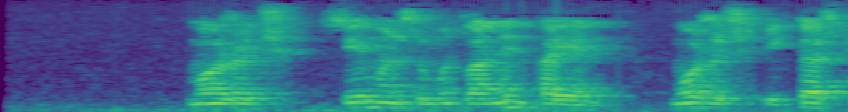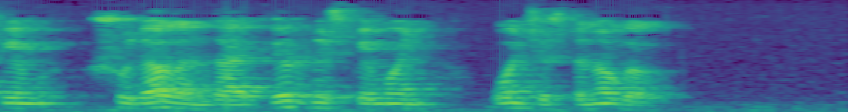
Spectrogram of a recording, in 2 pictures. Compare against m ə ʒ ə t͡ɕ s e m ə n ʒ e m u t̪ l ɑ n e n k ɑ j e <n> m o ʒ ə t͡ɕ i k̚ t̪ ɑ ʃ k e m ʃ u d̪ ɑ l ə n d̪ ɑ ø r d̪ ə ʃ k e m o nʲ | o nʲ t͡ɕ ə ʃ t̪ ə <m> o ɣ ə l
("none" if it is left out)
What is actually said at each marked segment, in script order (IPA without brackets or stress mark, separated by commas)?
n, n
